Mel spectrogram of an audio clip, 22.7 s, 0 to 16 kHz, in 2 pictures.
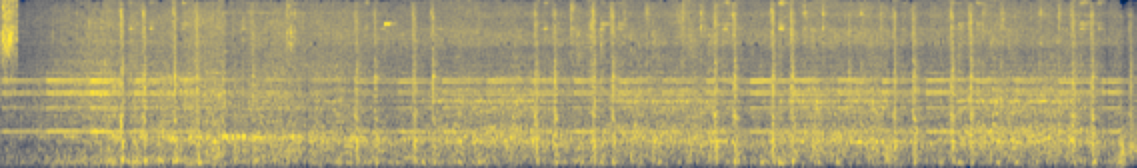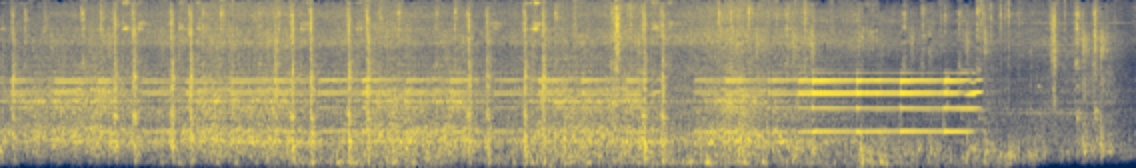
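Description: A train hauled by a Chichibu Railway Deki 100-class electric locomotive running past with new Tobu 500 series cars: a continuous rumble and clatter of wheels on rail, with several steady high-pitched tones running over it, strongest near the end. The sound falls away shortly before the end.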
